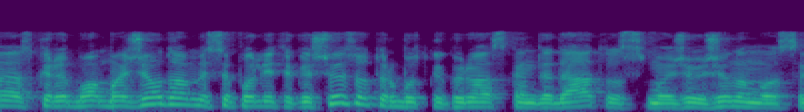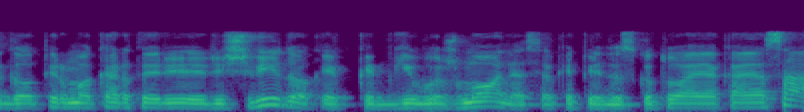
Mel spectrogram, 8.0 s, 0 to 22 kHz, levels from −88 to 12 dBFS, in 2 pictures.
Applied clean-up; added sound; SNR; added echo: none; none; none; none.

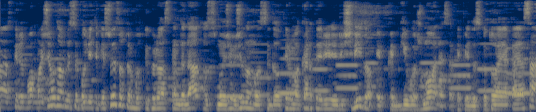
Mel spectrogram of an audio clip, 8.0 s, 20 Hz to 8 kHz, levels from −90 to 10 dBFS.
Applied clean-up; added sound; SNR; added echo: classical method WPE with log-MMSE.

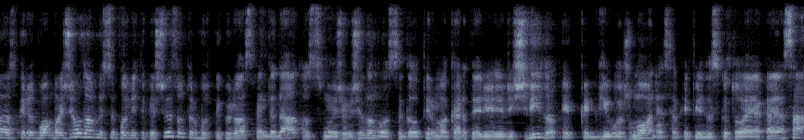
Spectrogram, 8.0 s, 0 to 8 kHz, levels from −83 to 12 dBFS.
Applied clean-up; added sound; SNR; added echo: neural mask model DeepFilterNet 3.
